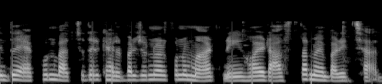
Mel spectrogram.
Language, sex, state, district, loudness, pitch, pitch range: Bengali, female, West Bengal, Kolkata, -21 LUFS, 200 Hz, 180-215 Hz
